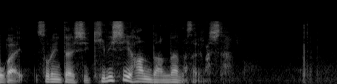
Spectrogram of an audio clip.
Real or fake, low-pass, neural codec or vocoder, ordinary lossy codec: fake; none; codec, 16 kHz, 2 kbps, FunCodec, trained on LibriTTS, 25 frames a second; none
